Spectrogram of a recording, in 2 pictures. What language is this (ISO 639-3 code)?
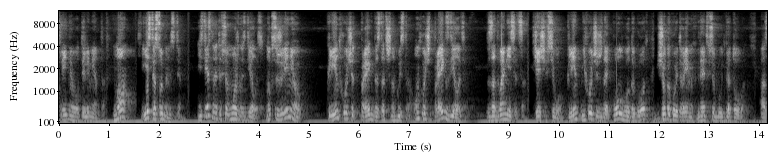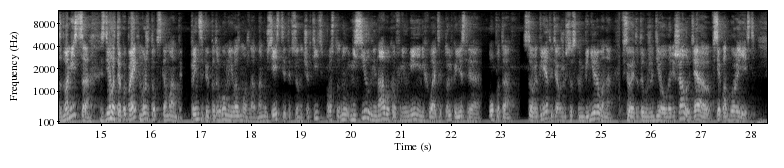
rus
